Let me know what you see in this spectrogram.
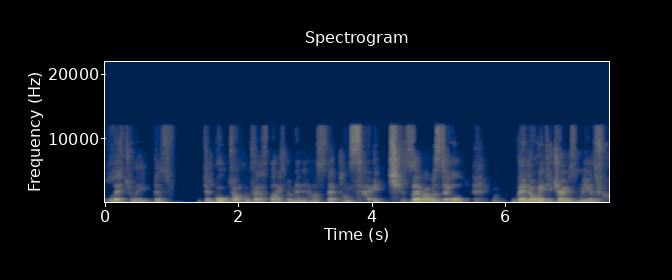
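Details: Adult female bodybuilder with androgen-induced voice deepening (virilization) after large doses of male steroids (performance-enhancing drugs). Her voice was formerly high-pitched and is now very deep, and she can no longer sing. She also has chronic kidney disease and past liver damage.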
